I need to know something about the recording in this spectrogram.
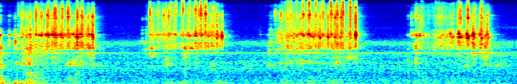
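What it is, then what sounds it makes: Wooden bead roller massager. Long nails scratch and roll the rows of wooden beads on a wooden-framed bead roller massager. The result is four bursts of dense, bright clicking and rattling, each lasting about a second, separated by short pauses.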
